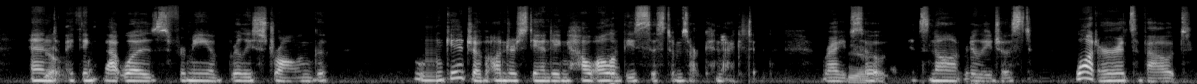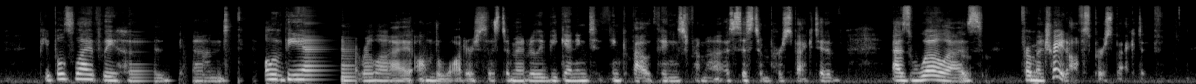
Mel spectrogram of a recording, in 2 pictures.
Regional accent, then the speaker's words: Denver, Colorado, United States; I briefly had a stint in a suburb of Denver, but born and raised in Denver.

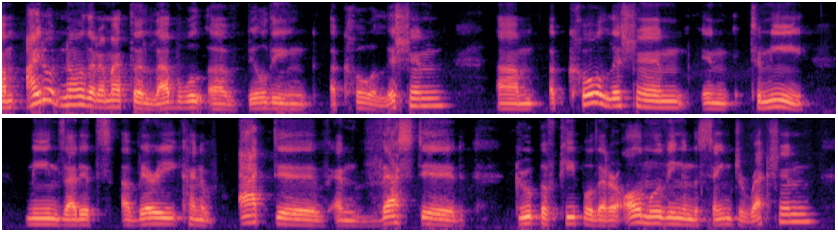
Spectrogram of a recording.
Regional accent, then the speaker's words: South Gate, California, United States; growing up in Southgate, every single day when I walked out the door, I saw lots of cars.

